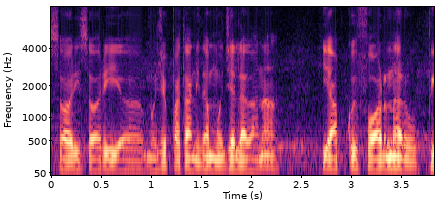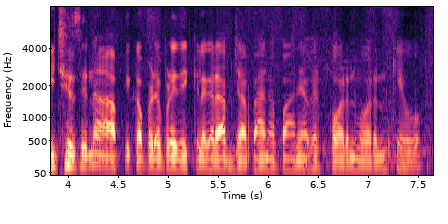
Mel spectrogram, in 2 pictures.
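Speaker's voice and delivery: ordinary talk, nothing marked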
